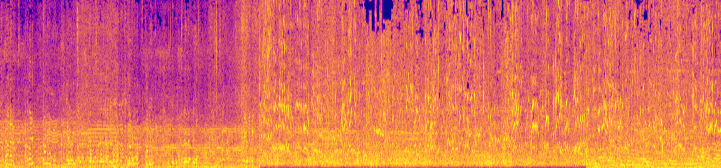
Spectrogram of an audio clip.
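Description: Young men chat and laugh together outdoors.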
